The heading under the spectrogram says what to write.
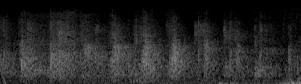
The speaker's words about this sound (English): Give Jesus a round of applause this morning, okay?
